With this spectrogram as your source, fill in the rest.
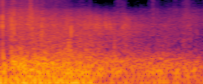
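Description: Confringo fire spell blast in the Hogwarts Legacy video game, a loud, dense rumbling explosion that swells at once and rolls on steadily for about two seconds, with no talk over it.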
